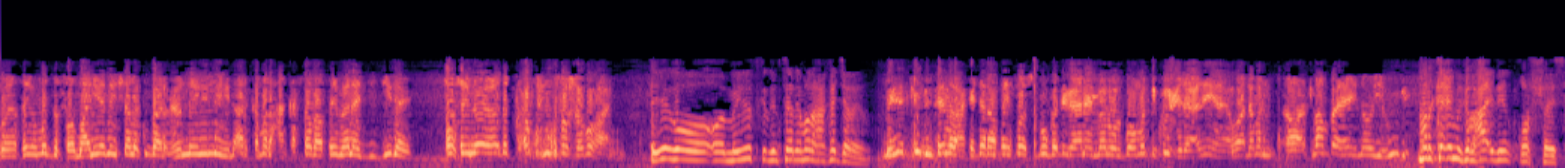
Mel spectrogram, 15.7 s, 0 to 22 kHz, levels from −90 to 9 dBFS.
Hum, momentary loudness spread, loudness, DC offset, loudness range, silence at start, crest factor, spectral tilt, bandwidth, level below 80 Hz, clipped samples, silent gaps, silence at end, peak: none; 6 LU; -11 LUFS; under 0.1%; 1 LU; 0 s; 12 dB; -7 dB/octave; 5.4 kHz; -46 dBFS; 0.2%; none; 0.1 s; 0 dBFS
